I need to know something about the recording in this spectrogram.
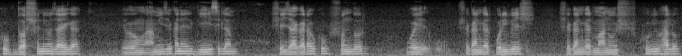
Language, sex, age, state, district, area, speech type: Bengali, male, 30-45, West Bengal, Birbhum, urban, spontaneous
